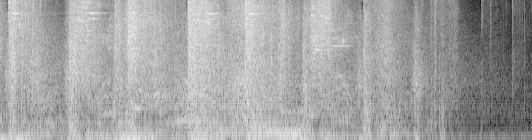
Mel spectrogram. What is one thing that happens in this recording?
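Blows clash and thud in a loud, fast fight.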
